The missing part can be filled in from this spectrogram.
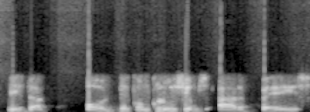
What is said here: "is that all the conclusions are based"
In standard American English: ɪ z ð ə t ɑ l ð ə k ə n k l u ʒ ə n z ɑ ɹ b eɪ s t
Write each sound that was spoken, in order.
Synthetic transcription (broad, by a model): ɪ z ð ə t ɑ l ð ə k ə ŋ k l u s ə n s ɑ ɹ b eɪ s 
